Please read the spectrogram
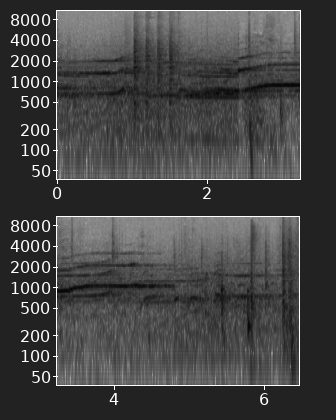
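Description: Sound from a television playing a nature programme: long, held tones that glide and step slowly in pitch, with a few sharp clicks about a second in.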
